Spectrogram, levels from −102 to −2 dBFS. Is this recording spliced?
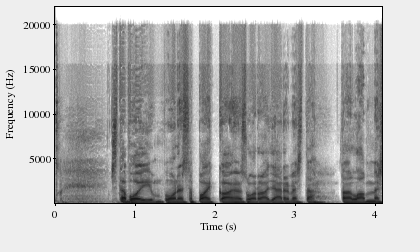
no; 0 cuts

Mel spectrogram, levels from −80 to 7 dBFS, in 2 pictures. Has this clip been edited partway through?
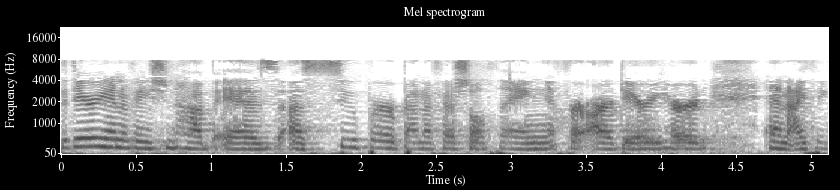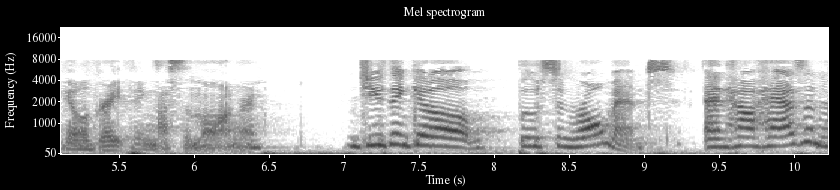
yes; 3 cuts; at 3.3 s, 5.3 s, 5.7 s

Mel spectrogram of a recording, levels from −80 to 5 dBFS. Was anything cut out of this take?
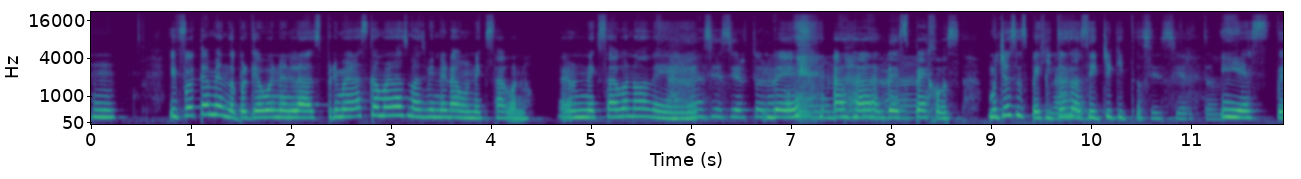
no; 0 cuts

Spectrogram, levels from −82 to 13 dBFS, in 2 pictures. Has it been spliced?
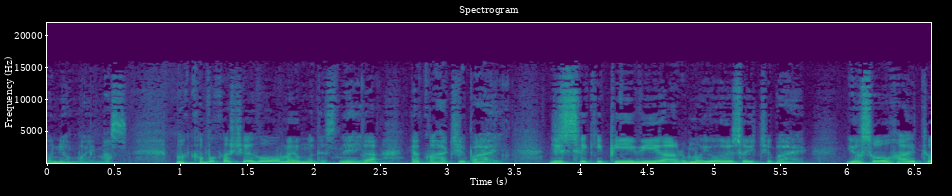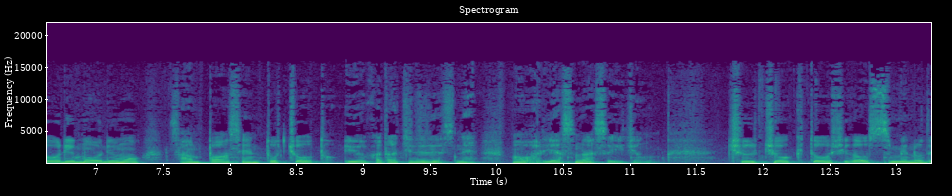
yes; 1 cut; at 2.3 s

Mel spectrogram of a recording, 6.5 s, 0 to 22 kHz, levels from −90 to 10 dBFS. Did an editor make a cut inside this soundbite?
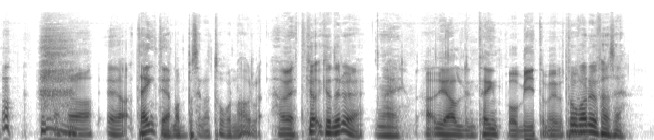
yes; 2 cuts; at 1.9 s, 4.1 s

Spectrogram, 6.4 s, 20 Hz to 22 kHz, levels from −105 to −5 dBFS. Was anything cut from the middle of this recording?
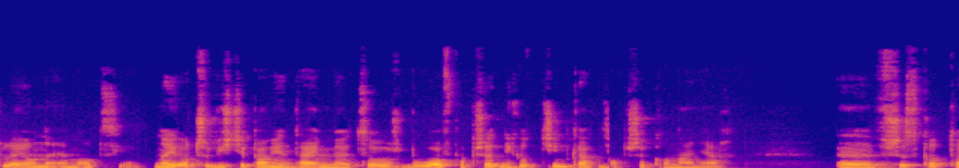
yes; 3 cuts; at 1.0 s, 2.4 s, 4.0 s

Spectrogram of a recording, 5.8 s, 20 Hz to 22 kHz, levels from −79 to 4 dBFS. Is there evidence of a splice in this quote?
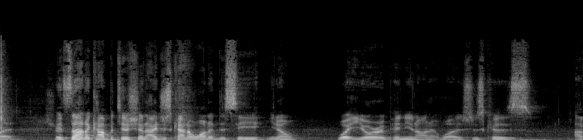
no; 0 cuts

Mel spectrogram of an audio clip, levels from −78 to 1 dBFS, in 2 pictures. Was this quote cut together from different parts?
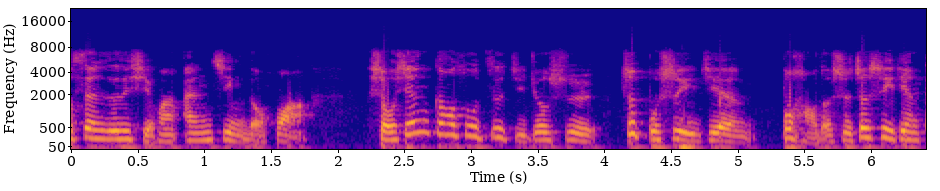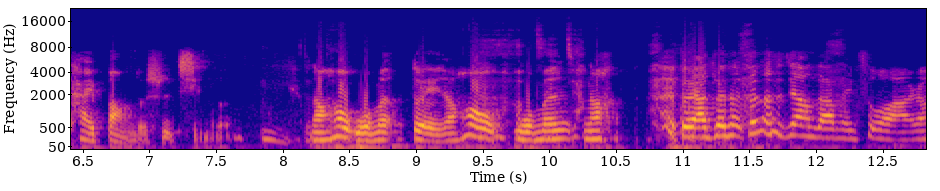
yes; 1 cut; at 4.0 s

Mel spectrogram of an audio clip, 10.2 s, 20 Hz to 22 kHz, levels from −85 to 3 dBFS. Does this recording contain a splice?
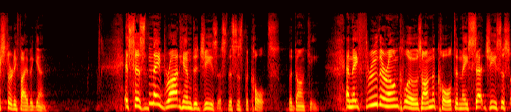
yes; 1 cut; at 3.0 s

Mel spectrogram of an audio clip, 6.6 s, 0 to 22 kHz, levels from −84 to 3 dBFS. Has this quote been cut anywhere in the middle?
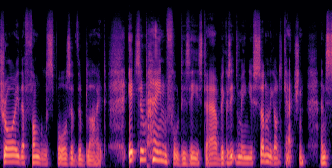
yes; 3 cuts; at 2.9 s, 4.7 s, 5.7 s

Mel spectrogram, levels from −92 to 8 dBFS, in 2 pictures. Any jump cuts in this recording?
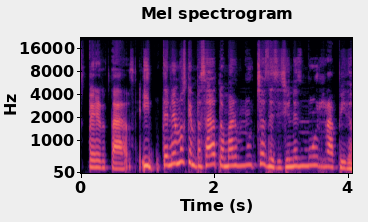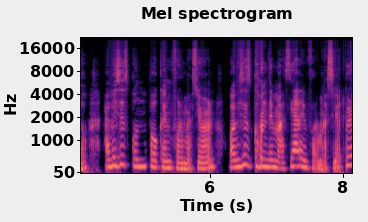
yes; 1 cut; at 5.0 s

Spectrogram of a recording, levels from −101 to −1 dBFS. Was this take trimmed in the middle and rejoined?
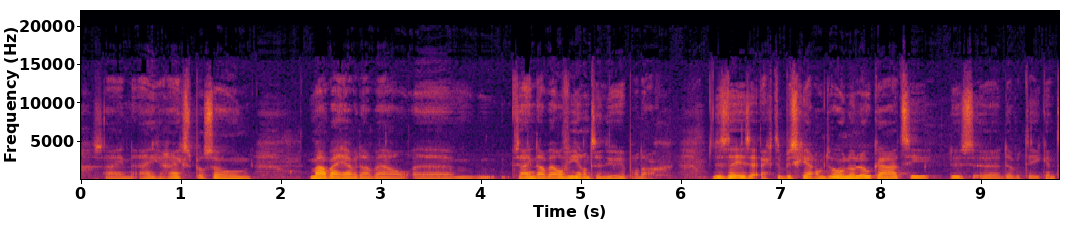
yes; 1 cut; at 2.2 s

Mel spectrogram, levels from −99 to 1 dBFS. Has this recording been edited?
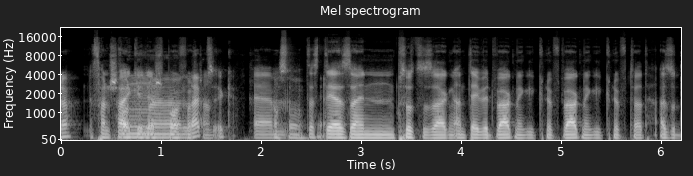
yes; 3 cuts; at 1.8 s, 3.4 s, 5.0 s

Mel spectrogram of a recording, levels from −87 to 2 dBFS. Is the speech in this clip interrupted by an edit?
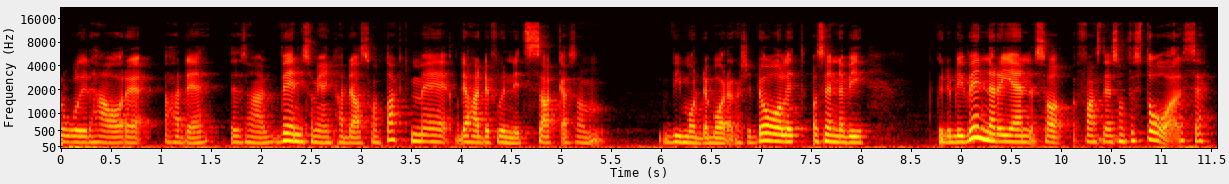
no; 0 cuts

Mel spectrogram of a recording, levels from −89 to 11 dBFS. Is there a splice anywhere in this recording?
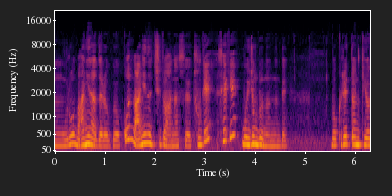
no; 0 cuts

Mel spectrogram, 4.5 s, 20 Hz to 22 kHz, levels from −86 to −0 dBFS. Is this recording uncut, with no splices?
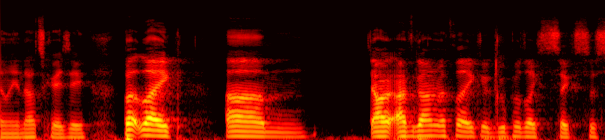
yes; 0 cuts

